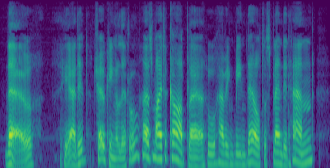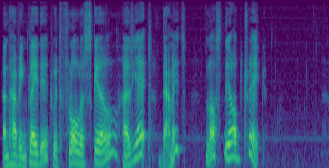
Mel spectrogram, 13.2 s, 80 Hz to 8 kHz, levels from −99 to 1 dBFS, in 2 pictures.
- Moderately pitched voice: Yes, medium, 145 Hz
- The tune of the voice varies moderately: No, wide, 8.0 semitones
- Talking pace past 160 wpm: No, average, 150 wpm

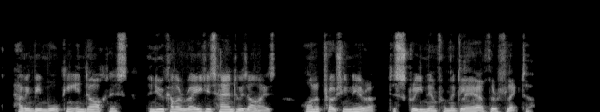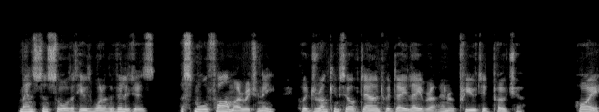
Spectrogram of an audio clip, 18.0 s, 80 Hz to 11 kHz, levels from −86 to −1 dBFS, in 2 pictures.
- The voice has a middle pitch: Yes, medium, 145 Hz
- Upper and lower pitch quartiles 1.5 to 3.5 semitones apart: Yes, average, 3.0 semitones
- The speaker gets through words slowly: No, average, 170 wpm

